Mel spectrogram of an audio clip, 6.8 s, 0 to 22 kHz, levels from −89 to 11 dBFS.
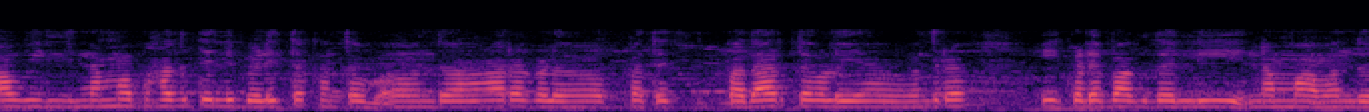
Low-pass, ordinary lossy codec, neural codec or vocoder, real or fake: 7.2 kHz; AAC, 32 kbps; none; real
